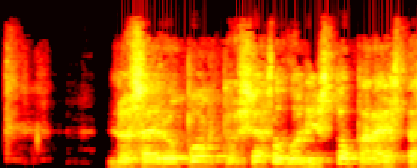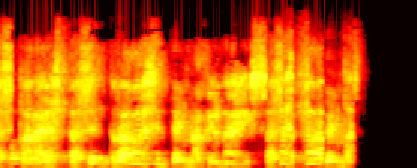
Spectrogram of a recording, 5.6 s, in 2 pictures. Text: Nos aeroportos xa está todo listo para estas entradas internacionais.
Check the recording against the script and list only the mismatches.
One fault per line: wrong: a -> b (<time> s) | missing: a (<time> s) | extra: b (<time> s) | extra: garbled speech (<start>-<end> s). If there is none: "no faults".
missing: está (1.8 s)
extra: para estas (2.9 s)
extra: garbled speech (4.6-5.1 s)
